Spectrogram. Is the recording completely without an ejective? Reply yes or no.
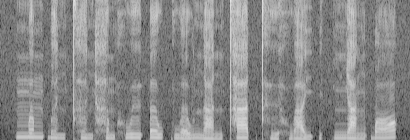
yes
